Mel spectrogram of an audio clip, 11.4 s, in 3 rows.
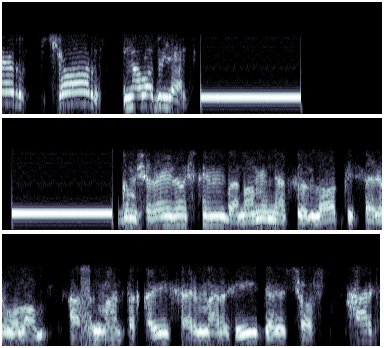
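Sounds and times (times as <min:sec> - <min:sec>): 
speech: 0:00.1 - 0:02.1, 0:05.0 - 0:11.3
telephone busy signal after dialing: 0:02.0 - 0:03.0, 0:03.9 - 0:05.0.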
